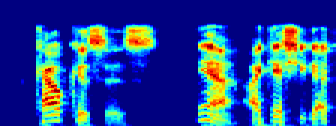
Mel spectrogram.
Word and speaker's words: Caucasus: The mispronunciation is people pronounce it as a Caucasus. They use the is. That's the mispronunciation. You guys are actually saying it. You actually saying it right. Caucasus. Sus. Caucasus. Not sis, but sus.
